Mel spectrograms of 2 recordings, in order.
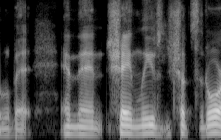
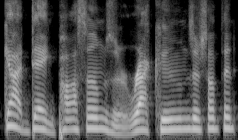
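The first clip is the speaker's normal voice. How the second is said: higher-pitched mock annoyed griping; retold grumbling; 7 semitones higher than usual. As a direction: imitate a man cursing at pests. Acted grumbling man on ladder.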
